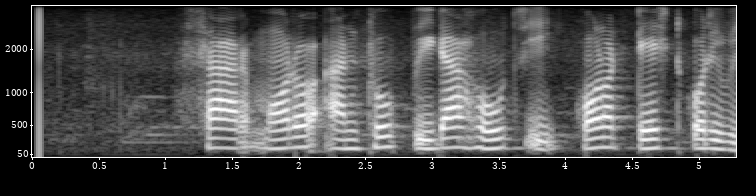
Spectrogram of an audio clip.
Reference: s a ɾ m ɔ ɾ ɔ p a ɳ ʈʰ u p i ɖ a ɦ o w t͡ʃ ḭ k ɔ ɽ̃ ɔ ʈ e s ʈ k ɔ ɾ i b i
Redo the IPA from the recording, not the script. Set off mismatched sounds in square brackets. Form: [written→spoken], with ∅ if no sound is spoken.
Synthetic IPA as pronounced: s a ɾ m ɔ ɾ ɔ [p→ʔ] a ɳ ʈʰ u p i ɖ a ɦ o w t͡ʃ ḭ k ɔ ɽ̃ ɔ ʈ e s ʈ k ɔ ɾ i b i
